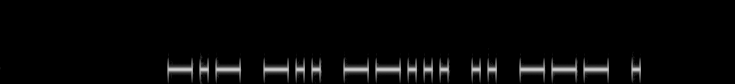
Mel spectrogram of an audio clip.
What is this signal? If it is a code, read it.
Morse code, heard as a keyed tone, about 18 wpm, 700 Hz. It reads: KD7IOE
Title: Speed Racing - USA 2x3 Call Signs 15wpm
